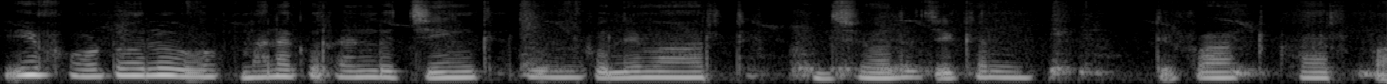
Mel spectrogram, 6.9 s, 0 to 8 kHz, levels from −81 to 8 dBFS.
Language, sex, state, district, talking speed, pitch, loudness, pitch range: Telugu, male, Telangana, Nalgonda, 80 wpm, 170 Hz, -30 LUFS, 160-200 Hz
